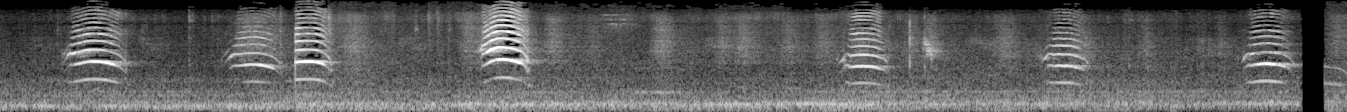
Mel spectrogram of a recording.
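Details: Seventeen-day-old British Shorthair kittens giving thin, high arched mews in irregular bursts, a few close together then longer gaps, with a soft low room noise underneath.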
